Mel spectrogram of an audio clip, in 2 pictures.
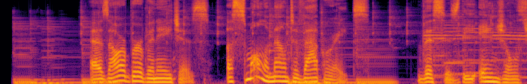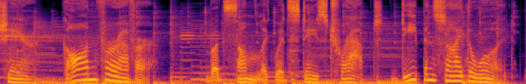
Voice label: Women Commercial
